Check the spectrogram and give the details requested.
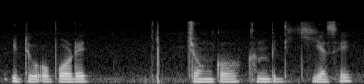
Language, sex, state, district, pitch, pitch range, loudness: Nagamese, male, Nagaland, Kohima, 130 Hz, 125-130 Hz, -19 LUFS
